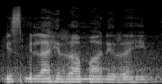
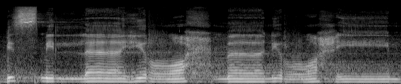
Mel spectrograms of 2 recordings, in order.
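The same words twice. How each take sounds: First: Quick recitation with letters swallowed; hasty swallowed letters. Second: Chanted slowly, every letter full; slow careful recitation. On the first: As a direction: rush it and eat the letters. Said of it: "حروف کو کھا جاتے ہیں اندر سے". (جلد بازی میں حروف کھا جانا) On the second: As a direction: sing each letter out fully. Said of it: "پورا پورا حرف ادا کرنا ہے". (آہستہ ترتیل سے، ہر حرف پورا) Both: Shown as a demonstration.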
